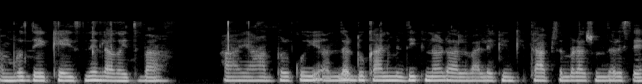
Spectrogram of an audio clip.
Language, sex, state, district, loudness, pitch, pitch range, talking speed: Bajjika, female, Bihar, Vaishali, -20 LUFS, 180 Hz, 175-185 Hz, 225 wpm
